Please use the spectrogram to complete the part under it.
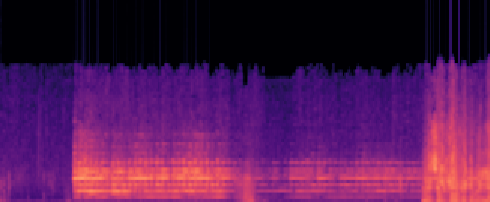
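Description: An electric bell rings steadily.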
